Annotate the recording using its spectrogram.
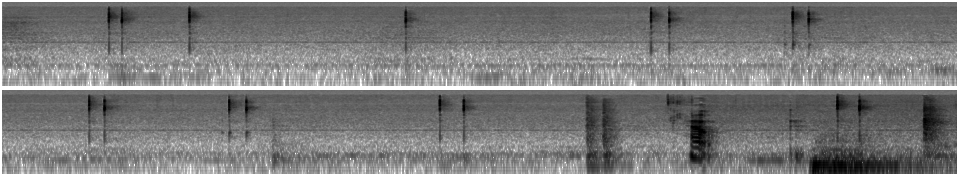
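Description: Sparse, quiet computer clicks from working a laptop, some in quick pairs like double-clicks, a second or two apart. Near the end come a louder knock and a low thud.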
